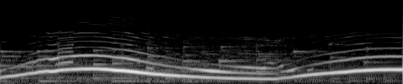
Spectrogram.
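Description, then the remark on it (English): A loud human voice imitates a police siren for the character Sock Cop as he goes after a speeder on his first day on the job, a smooth wail that rises, falls, then climbs again over about four seconds, with no other sounds around it. “All right, time to hit the sirens.”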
